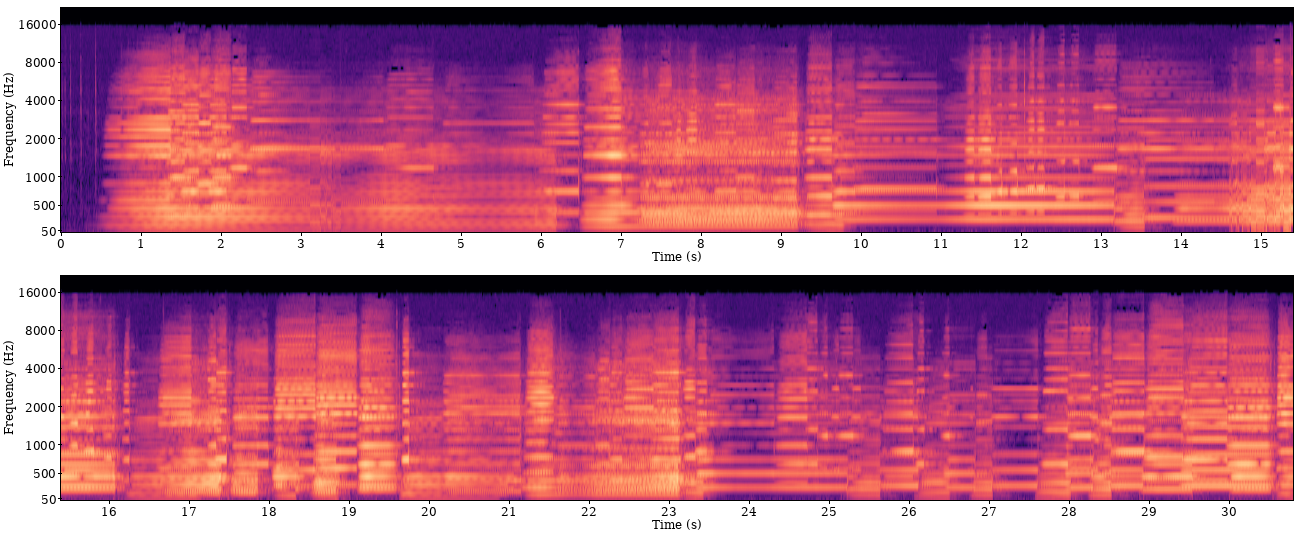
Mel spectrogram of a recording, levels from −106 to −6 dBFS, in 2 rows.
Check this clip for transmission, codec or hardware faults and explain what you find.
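Two short bursts of robotic sound from repeated short buffers occur, at 3.12–3.50 s and 14.61–15.37 s. A rigid 100 Hz buzz, likely from a 10 ms slice repeating while most incoming audio is dropped, shows as evenly spaced harmonics and identical waveform cycles.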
